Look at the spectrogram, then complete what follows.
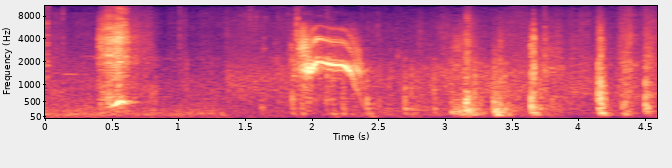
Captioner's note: gasps; screaming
